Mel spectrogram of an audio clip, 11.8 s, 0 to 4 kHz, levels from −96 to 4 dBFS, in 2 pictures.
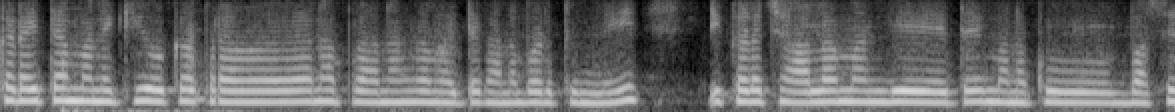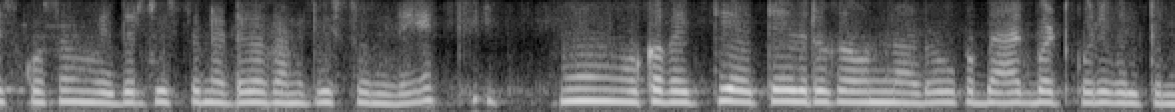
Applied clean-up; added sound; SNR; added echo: neural separator model SepFormer DNS4.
